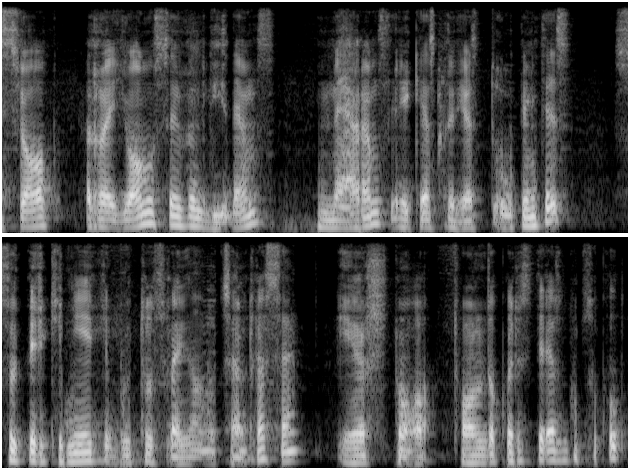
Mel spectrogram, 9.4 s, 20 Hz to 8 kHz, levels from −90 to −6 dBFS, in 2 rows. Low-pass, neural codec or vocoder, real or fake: 7.2 kHz; codec, 44.1 kHz, 1.7 kbps, Pupu-Codec; fake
